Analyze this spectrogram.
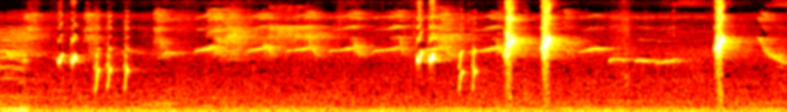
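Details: Oriental magpie-robin singing a lure song meant to make rival birds agitated: scattered short chirps, sharp clicking notes and a few thin whistled phrases with pauses between, over a faint low background hum.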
